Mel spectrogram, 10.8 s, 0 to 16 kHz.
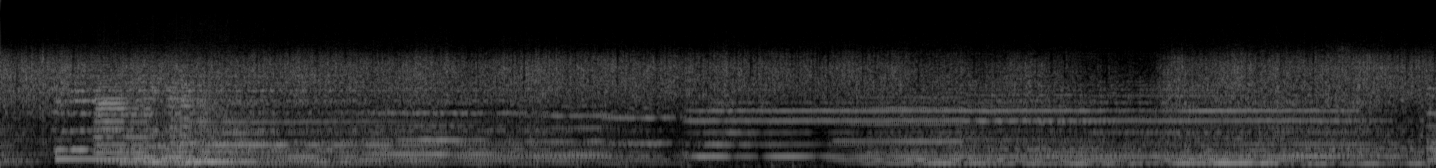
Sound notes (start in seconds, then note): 0.5 suspenseful music; 6.6 fuse sizzling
